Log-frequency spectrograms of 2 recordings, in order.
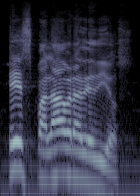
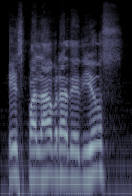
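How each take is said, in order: First: It is said as a flat statement, falling. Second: It is said as a question, rising.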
